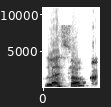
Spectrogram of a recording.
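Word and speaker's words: Läsö: I'm talking to Jen Josefsson, who's on the island of, did I get this right? Lasso? Is that how you pronounce it?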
